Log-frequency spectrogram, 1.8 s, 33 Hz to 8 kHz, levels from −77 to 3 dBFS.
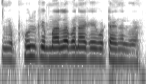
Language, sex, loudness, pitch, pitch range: Bhojpuri, male, -16 LUFS, 170 Hz, 160-180 Hz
